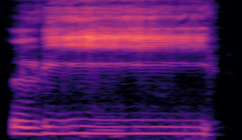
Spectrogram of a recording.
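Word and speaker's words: Leee: Ingrassia and his assistant Lee Black Chalmers, I say it like that because it's Lee with 3 E's.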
